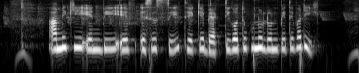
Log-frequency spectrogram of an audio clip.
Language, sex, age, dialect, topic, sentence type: Bengali, female, 18-24, Rajbangshi, banking, question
